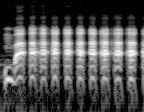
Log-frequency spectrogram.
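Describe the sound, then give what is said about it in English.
A sheep gives one loud, drawn-out bleat with a fast quavering tremble, heard on its own. “that's a sheep.”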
